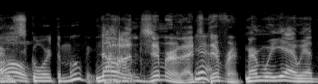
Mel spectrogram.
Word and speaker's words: Zimmer: No, Hans Zimmer. That's different. Remember, we had the Hans Zimmerman. It's Hans Zimmer, not show. Zimmerman.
